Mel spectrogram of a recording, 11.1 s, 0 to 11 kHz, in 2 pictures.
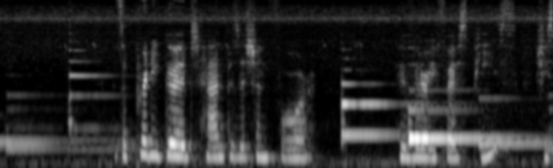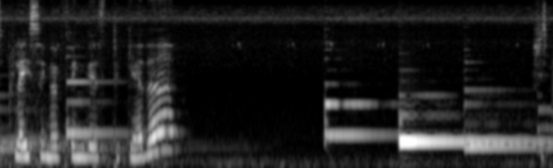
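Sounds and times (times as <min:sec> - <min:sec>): harp notes plucked: 0:00.0 - 0:07.6, 0:08.8 - 0:11.0.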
